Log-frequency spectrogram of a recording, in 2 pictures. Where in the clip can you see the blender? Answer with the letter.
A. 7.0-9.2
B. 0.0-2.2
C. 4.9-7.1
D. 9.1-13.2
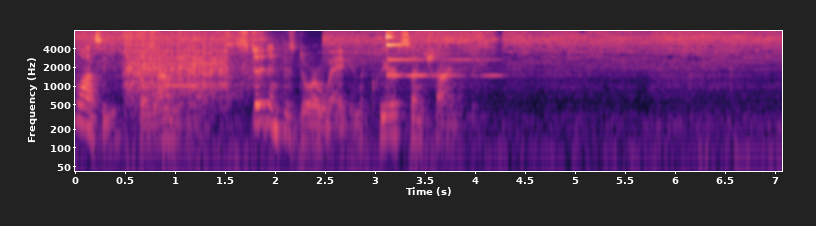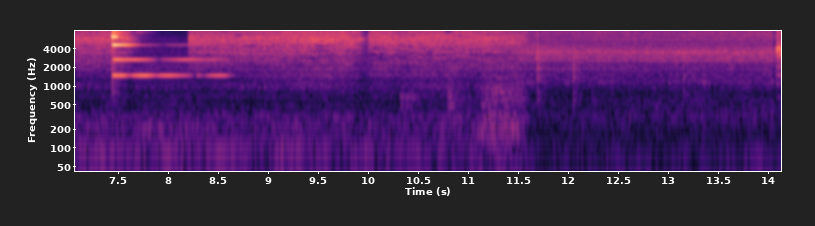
B.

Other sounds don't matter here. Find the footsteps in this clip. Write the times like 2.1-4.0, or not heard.
not heard.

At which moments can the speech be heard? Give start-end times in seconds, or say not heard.
0.0-4.0.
